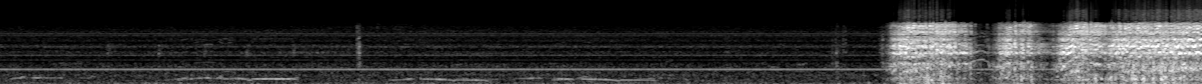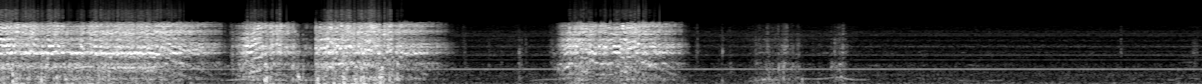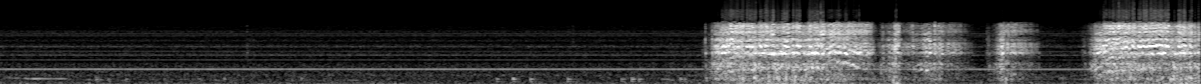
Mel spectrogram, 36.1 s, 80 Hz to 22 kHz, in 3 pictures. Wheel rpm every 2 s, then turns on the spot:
0, 0, 0, 0, 40, 90, 210, 100, 40, 60, 10, 0, 0, 0, 0, 20, 80, 70.
none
